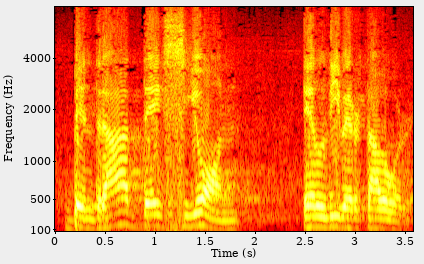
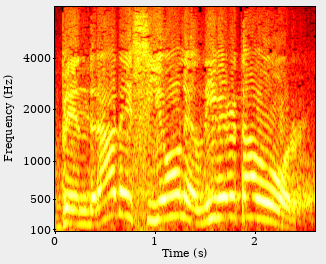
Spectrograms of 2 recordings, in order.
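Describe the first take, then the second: First: Lower, slower restatement of "Vendrá de Sión el libertador"; slow low explanation. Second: High, slow proclaiming of "vendrá de Sión el libertador"; raised, slowed scripture proclamation; scripture reading. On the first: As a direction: repeat "Vendrá de Sión" low and very slow, stretching each word. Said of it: "¿Cuándo?". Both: Acted.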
